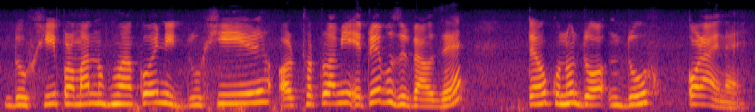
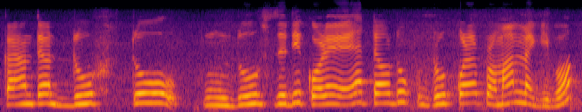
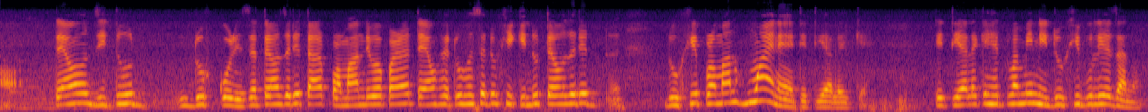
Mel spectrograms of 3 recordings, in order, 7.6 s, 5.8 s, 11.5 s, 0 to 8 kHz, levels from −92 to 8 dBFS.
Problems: background sounds at intervals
